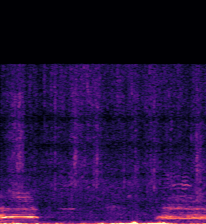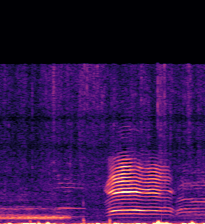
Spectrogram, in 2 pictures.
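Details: Sheep of a Himalayan shepherd in winter: a few drawn-out bleats, one long flat call, then a high quavering bleat, over low rumbling noise.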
